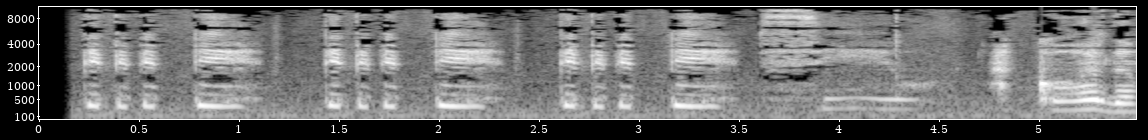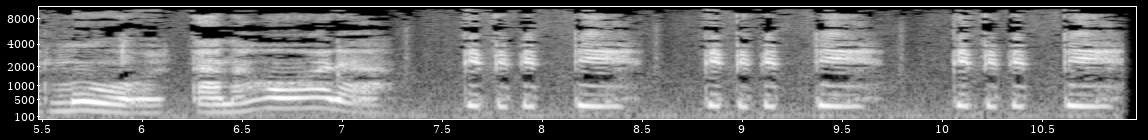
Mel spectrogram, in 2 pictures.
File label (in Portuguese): Acorda Amor, Vinheta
